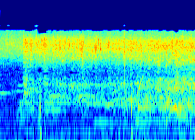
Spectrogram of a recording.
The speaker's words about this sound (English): And right here is where I spend many happy hours. Let us tarry a while by this waterfall. Waterfall?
